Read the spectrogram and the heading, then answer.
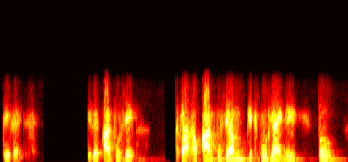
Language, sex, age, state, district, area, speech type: Hindi, male, 60+, Uttar Pradesh, Prayagraj, rural, conversation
